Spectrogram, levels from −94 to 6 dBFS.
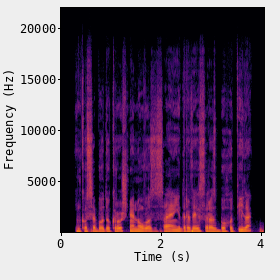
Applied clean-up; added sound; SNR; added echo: neural mask model Resemble Enhance denoiser.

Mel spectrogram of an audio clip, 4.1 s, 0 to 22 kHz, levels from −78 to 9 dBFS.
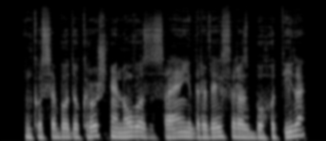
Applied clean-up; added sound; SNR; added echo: none; none; none; none.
